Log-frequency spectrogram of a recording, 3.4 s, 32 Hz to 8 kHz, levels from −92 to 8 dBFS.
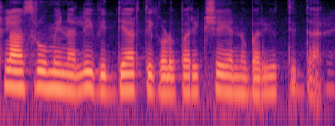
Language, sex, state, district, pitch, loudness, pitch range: Kannada, female, Karnataka, Bangalore, 150 Hz, -19 LUFS, 140-165 Hz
